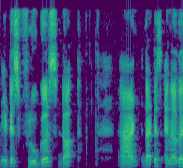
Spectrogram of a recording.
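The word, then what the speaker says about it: Pflüger: for stried duct okay p is silent it is fluger duct and that is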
